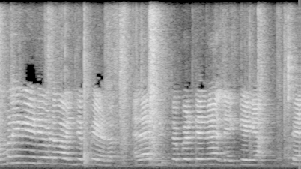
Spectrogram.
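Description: High-pitched children's voices calling out in drawn-out, wavering tones, with several sharp hand claps among them.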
